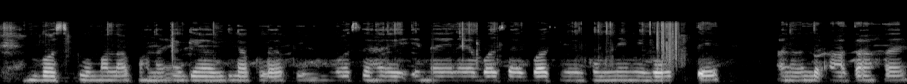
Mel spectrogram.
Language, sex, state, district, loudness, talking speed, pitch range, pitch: Hindi, female, Bihar, Purnia, -22 LUFS, 150 wpm, 190-195 Hz, 190 Hz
